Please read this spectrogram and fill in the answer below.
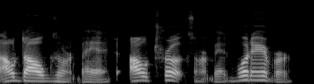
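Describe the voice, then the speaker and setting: A woman with a Southern US accent and very wide pitch swings, in a very clean recording with a silent background. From US South. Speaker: podcast host. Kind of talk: casual chat. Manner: animated.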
